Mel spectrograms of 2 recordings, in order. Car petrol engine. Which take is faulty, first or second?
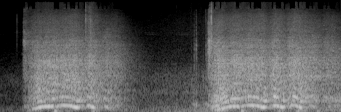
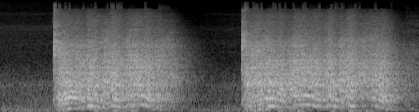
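second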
